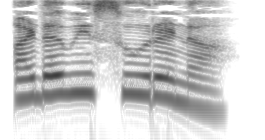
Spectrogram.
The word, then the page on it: ಅಡವಿಸೂರಣ: aḍavi sūraṇa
